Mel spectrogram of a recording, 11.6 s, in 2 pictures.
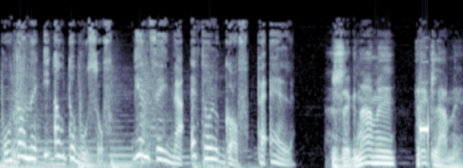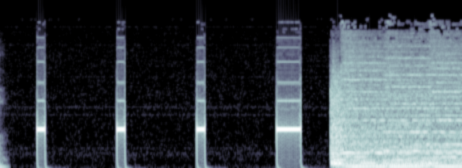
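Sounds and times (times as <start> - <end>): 
music: 0.0 - 3.2, 9.9 - 11.5
speech: 0.0 - 5.9
radio hourly time signal pips marking 8 o'clock: 9.2 - 9.6.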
